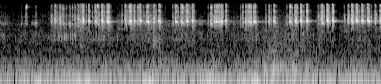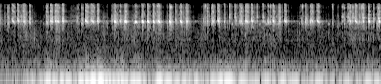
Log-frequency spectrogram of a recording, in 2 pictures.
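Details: Crickets chirping: a high, bright, pulsing chorus of rapid chirps that rises and falls in loudness, broken by brief gaps, with no other clear sounds.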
